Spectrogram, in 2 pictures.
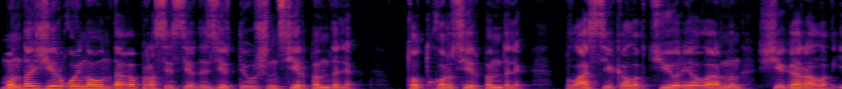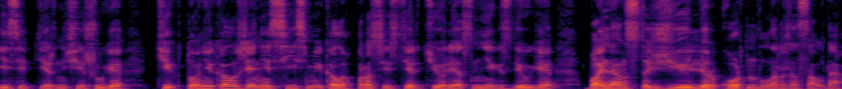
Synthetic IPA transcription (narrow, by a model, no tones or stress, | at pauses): mʊnd̪ɑjʒe̞ɾqʰo̞jnɑwənd̪ɑʁəpro̞t̪se̞st̪e̞ɾd̪ɪze̞ɾt̪ːe̞wʏʃɪnse̞ɾpɪmd̪ɪlɪ̰k̚ | t̪ʰʊt̪qʊɾse̞ɾpɪmd̪ɪlɪ̰k̚ | plˠasʲt̪ijkɑlˠəqt̪ʲʰe̞o̞ɾijalˠɑɾənəɴʃe̞kɑɾɑlˠəqe̞se̞p̚t̪e̞ɾɪnʃe̞ʃuɡʲe̞ | t̪ʲʰe̞kt̪o̞nijkɑlˠəqʒæne̞sejsmijkɑlˠəq̚pro̞t̪se̞st̪e̞ɾt̪ʲʰeo̞ɾijasənːe̞ɡʲɪzd̪e̞wɡʲe̞bɑjlˠɑnəst̪əʒʏje̞le̞ɾqʰo̞ɾt̪ənd̪əlˠɑ̰ɾʒɑ̰sɑ̰lˠd̪ə̰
